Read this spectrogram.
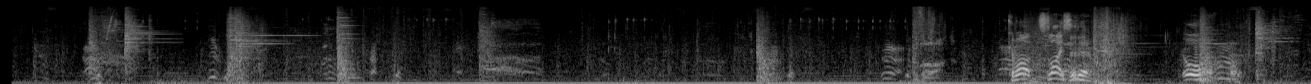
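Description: Swords clash and strike metal armor with sharp clangs.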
